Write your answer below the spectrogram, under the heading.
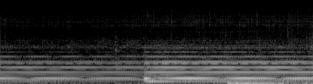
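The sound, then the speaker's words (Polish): Ticking of a cabinet clock from 1935, of a kind once common in post offices, faint and slow over a steady ringing tone that persists throughout. “Zegar szafkowy z 1935 roku. Wiele takich zegarów stało w urzędach pocztowych.”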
